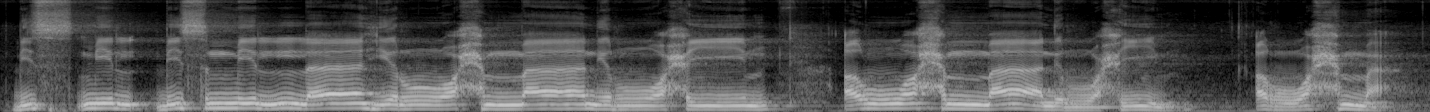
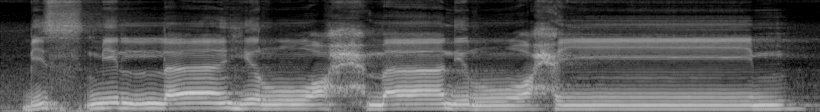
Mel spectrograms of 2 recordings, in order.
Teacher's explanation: tidak boleh ada pantulan disitu karena huruf Sin dan hak bukan bagian dari huruf yang mempunyai sifat Qalqalah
